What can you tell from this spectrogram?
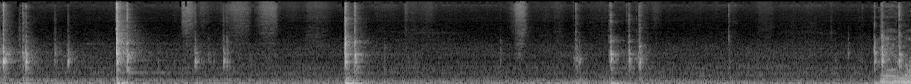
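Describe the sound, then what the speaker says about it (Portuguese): Keystrokes of JavaScript code being typed on a computer keyboard, a quiet irregular run of soft clicks with a few sharper, louder taps spread through the stretch, and no voice over it. "Eu vou digitar alert."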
